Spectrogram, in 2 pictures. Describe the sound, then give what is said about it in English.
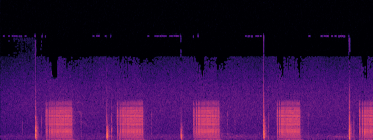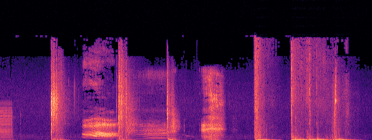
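Pirates strike sailors on the head with pistols aboard a Spanish ship: a series of dull, hollow thunks spaced across several seconds, followed by groaning voices and heavier thuds. “The pirates go behind the sailors and hit their heads with their pistols.”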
